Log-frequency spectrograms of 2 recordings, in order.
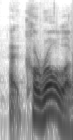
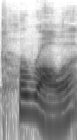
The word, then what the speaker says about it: Corolla: If I just saw this word printed, I would absolutely pronounce it that way. Corolla, right? Corolla. Yeah, that's what I thought as well, but I heard that the locals pronounce it Kerala, and so that's what we just heard in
